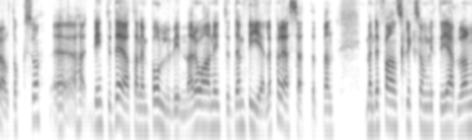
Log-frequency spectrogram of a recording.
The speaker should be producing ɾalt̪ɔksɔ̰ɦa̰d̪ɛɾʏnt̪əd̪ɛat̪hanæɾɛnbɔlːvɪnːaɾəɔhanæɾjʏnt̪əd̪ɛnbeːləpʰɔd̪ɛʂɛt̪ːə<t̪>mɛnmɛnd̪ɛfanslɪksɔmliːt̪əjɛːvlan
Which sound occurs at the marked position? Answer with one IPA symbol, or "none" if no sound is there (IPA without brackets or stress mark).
t̪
